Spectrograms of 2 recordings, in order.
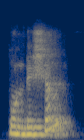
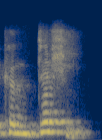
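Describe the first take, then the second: First: The stress is not on the middle syllable. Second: The stress is on the middle syllable. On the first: The speaker calls it wrong. "not condition" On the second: The speaker calls it right. "The middle one will be stressed"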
